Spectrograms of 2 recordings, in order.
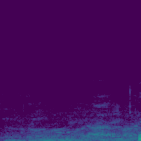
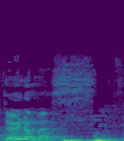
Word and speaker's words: Dunamis: When you first see that word, doesn't that look like dynamite? All right, go to the next slide there. All right, so it's not pronounced that way. Look how it's pronounced.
